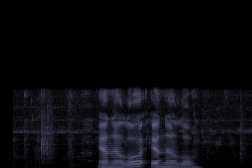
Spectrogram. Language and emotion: Russian, neutral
